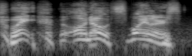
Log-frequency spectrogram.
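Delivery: high, loud blurted panic; loud high-pitched dismay; alarmed outcry. Real, not acted. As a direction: yell out in playful alarm. Alarmed at own spoiler.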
